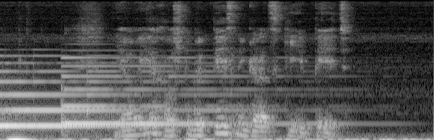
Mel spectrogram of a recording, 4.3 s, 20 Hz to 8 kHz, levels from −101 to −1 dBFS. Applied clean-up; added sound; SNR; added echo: none; Piano; 3 dB; reverberation time 0.2 s.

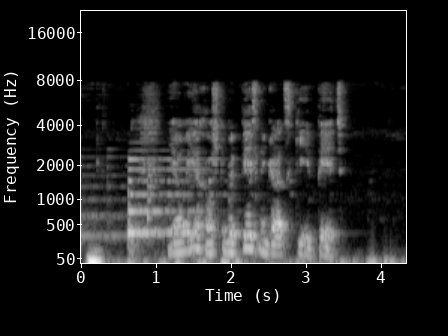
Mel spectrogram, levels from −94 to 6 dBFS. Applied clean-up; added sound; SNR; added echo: classical method WPE with log-MMSE.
